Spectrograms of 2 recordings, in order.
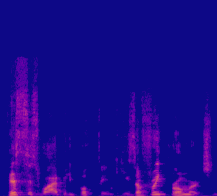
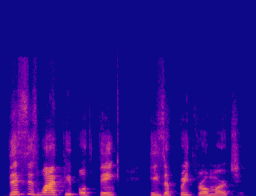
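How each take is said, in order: First: It is said in a scornful, hateful tone. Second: It is said in a neutral, even tone.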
